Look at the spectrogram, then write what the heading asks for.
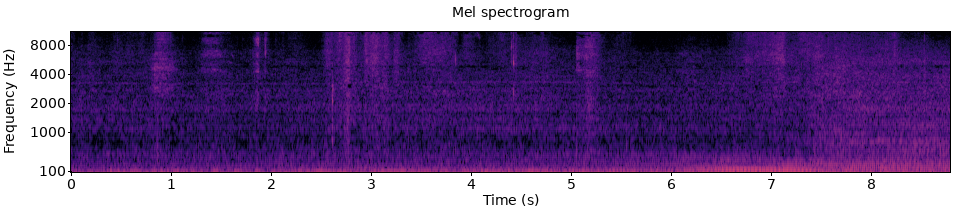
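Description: Steady low engine rumble heard inside a parked pickup truck's cabin, the truck idling, with a louder swell of low hum about six to seven seconds in, like a vehicle passing close by.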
